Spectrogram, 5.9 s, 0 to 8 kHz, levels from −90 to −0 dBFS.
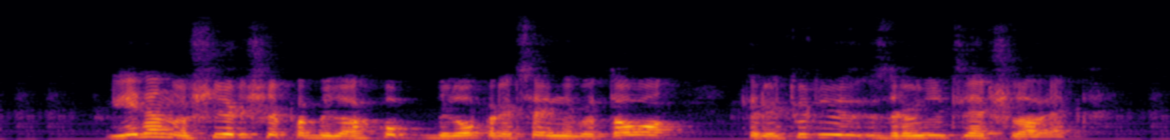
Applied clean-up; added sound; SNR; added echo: none; none; none; none.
